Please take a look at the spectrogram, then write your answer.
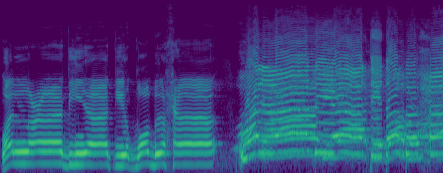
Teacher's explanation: यहाँ लाम को हिलाना नहीं, आइन की आवाज़ को दुरुस्त रखेंगे, हलक के दरमियान वाले हिस्से से अदा करेंगे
